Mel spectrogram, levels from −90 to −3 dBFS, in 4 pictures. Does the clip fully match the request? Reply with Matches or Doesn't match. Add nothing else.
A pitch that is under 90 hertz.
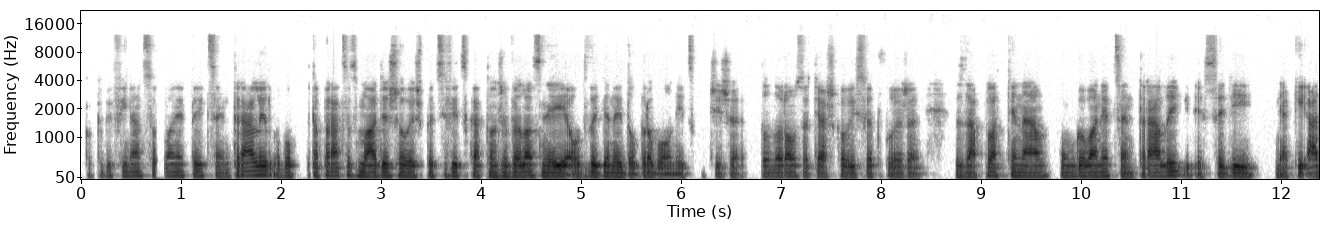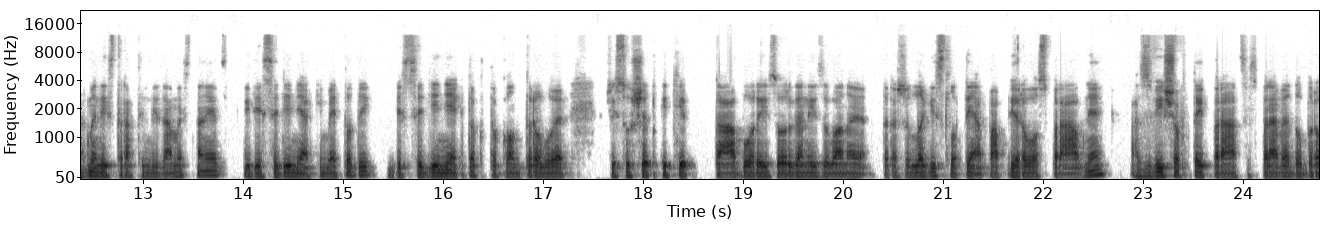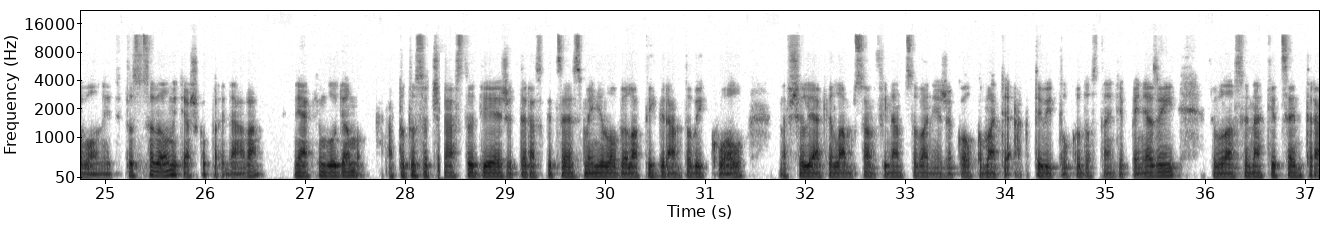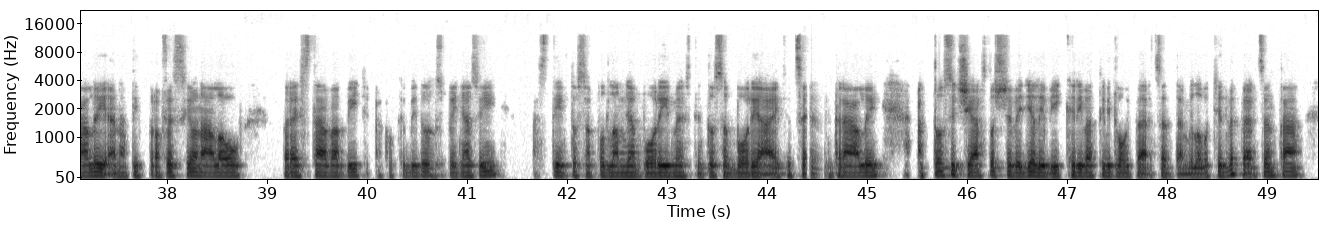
Matches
